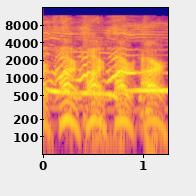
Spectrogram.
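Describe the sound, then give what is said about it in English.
A human voice mimics a dog, letting out a quick series of arching, yelping barks that stretch into howl-like wails, loud, with a steady high tone running underneath. “Oh, you hear that barking? You hear that howling?”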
